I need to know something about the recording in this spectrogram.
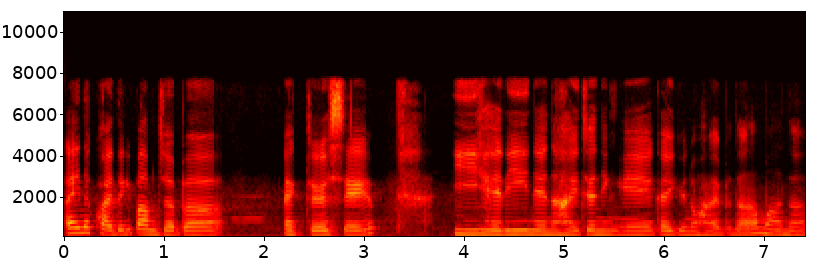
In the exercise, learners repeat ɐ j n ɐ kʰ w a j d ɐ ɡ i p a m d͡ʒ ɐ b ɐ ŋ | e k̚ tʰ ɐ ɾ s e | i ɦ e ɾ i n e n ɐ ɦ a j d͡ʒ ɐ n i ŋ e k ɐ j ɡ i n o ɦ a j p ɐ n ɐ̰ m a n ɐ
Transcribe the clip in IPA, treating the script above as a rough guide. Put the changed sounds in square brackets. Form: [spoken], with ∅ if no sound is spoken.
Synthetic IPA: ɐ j n ɐ kʰ w a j d ɐ ɡ i p a m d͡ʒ ɐ b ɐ [∅] | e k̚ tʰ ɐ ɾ s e | i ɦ e ɾ i n e n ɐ ɦ a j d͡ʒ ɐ n i ŋ e k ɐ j ɡ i n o ɦ a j [b] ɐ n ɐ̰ m a n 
